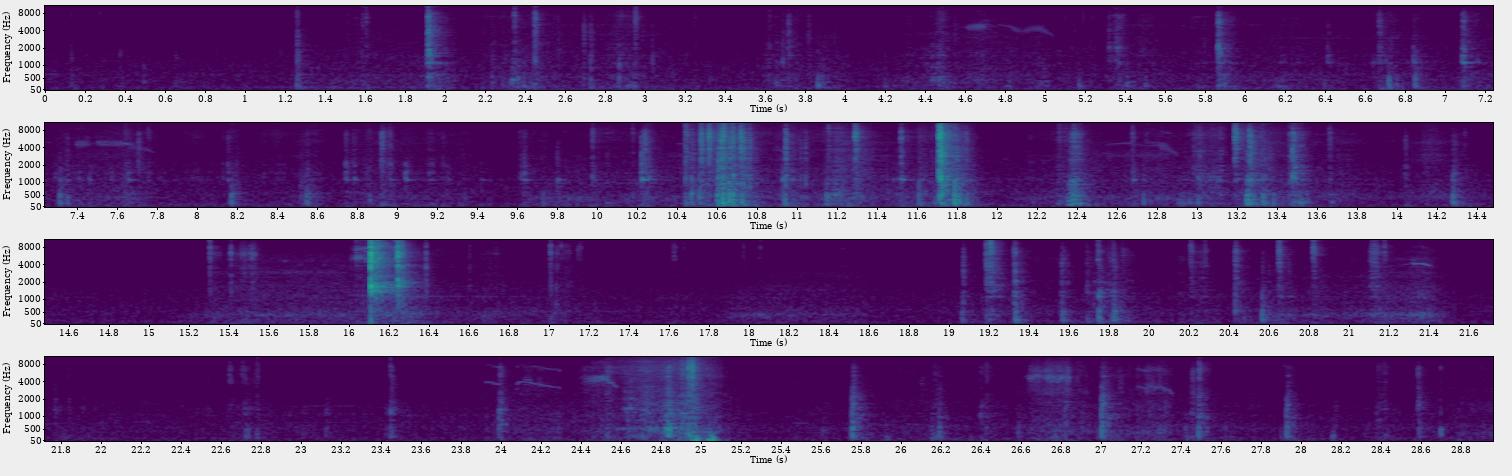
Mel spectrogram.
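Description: Scattered clicks, taps and light rattles of an LCD monitor's circuit boards and metal chassis being handled and shifted on a workbench, with a few louder knocks in clusters about a third of the way through, around the middle and again near the end.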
